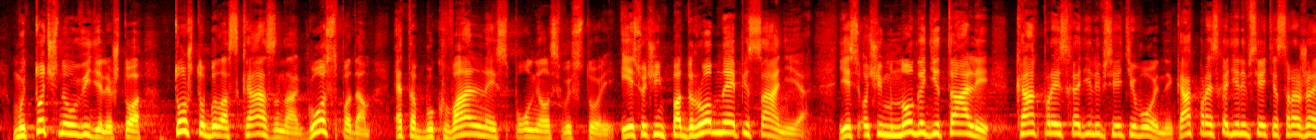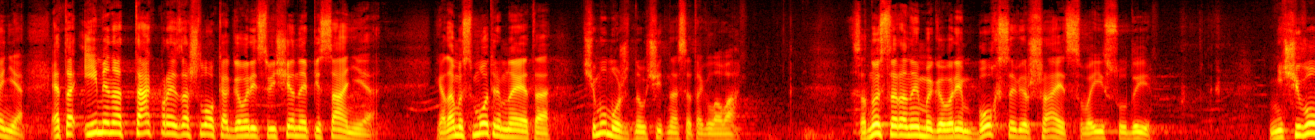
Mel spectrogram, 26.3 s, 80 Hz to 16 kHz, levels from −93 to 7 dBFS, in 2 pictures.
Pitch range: 120-190 Hz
